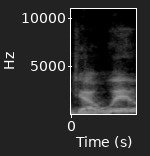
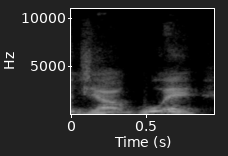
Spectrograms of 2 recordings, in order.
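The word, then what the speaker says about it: Yahweh: el Antiguo Testamento eh la pronunciación original parece haber sido yahwe y está formado por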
